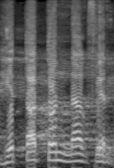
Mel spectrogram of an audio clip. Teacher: Asalnya hitatun jadi hitatu, masukin ke n, hitatun nagfir, gampang kan?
